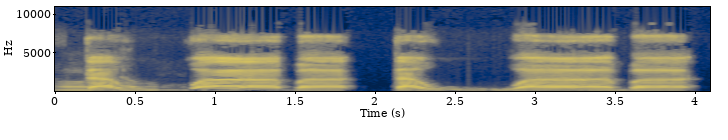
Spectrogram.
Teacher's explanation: Wnya dobel saja gak boleh tahan.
